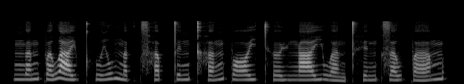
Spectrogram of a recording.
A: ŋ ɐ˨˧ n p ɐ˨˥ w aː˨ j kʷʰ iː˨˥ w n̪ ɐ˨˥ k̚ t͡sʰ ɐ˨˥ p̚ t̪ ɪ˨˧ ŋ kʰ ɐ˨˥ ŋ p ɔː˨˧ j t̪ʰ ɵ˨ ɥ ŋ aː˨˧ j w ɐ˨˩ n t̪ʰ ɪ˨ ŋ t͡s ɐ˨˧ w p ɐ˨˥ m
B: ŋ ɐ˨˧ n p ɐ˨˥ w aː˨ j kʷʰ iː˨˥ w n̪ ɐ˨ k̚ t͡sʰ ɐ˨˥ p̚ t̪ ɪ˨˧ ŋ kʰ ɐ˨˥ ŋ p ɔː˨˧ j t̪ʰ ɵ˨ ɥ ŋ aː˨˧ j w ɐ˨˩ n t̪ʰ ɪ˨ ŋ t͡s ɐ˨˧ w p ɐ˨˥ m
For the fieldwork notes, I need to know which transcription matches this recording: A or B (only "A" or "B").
B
